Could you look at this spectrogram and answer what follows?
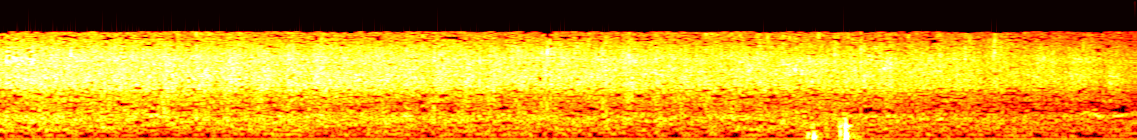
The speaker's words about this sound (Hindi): आपको आपकी diamond jubilee की बहुत बहुत मुबारक हो और आपको अपनी गोल्डन जुबली की बहुत बहुत मुबारक हो। खूब तालियां बजाओ, बाबा भी सुने वो तालियां।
